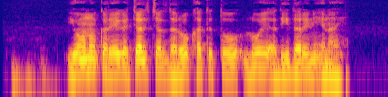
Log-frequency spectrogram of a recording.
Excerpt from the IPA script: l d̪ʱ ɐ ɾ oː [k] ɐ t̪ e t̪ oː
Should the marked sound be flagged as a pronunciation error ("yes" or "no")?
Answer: yes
